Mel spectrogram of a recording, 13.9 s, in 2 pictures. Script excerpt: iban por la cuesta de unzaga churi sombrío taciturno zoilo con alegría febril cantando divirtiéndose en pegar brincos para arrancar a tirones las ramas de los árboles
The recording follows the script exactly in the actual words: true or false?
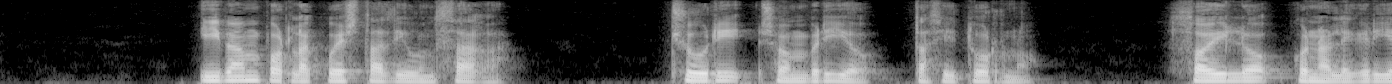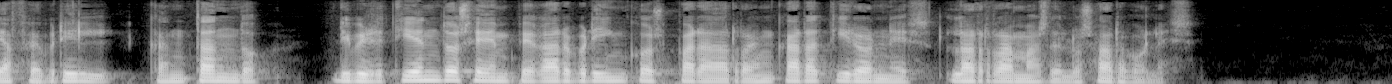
true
